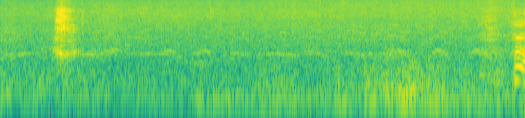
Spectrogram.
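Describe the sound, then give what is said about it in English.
Steady rain hisses over a low, rolling rumble of thunder, with a sharp crackling burst near the start and another swell toward the end, no voices present. “Oh, the storm begins.”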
